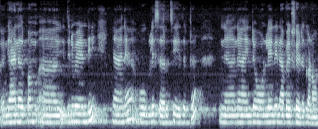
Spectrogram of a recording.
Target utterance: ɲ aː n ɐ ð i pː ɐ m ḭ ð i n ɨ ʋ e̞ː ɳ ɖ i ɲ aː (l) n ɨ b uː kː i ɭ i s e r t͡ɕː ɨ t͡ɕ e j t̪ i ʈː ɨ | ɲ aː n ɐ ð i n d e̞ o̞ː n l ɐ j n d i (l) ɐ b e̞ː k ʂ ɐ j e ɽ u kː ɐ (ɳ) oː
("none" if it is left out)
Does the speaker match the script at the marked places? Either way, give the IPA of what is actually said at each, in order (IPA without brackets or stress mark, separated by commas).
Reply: none, l, ɳ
